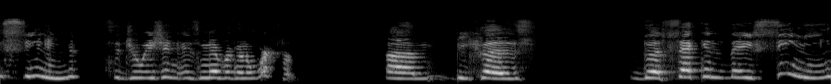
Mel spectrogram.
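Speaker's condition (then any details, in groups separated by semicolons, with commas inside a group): Cerebral palsy; spastic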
